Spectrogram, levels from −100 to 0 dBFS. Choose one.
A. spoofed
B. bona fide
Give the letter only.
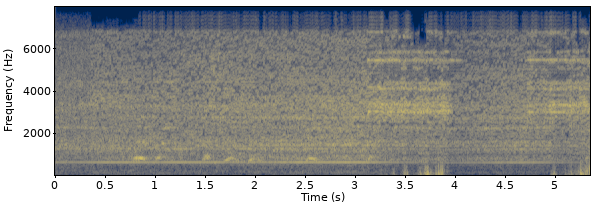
B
